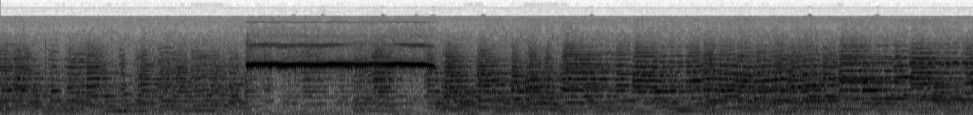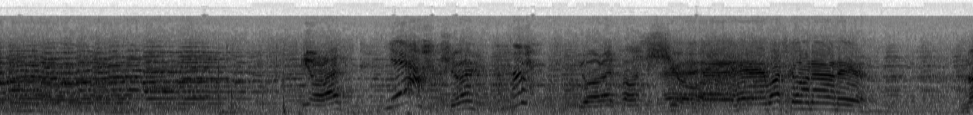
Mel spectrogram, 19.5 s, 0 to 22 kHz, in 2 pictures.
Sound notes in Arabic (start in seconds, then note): 0.6 صافرة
